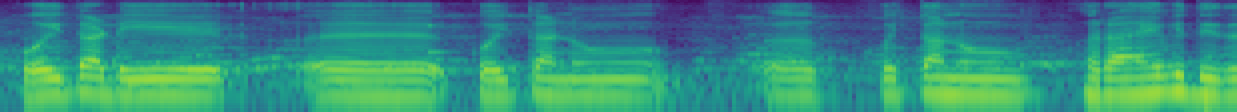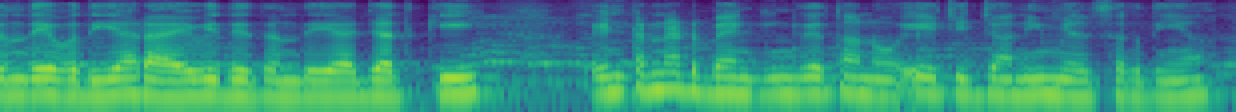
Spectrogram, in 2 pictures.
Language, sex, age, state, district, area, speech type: Punjabi, male, 30-45, Punjab, Jalandhar, urban, spontaneous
